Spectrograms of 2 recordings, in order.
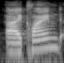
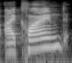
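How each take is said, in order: No difference in how they are said.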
